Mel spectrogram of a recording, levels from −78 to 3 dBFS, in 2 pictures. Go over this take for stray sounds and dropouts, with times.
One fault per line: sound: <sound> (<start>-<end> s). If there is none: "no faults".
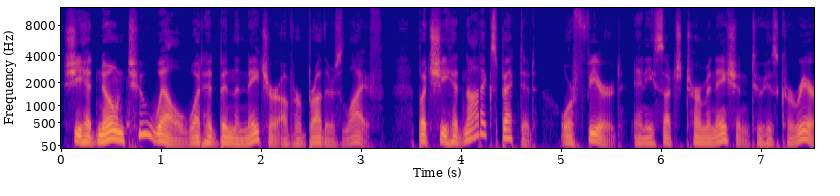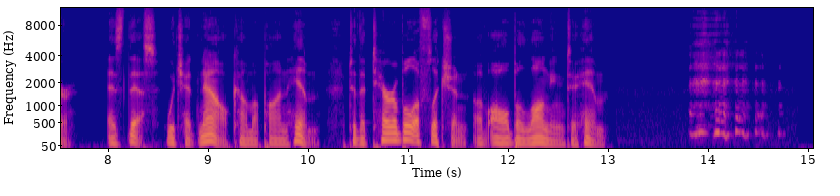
sound: laugh (13.8-14.8 s)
